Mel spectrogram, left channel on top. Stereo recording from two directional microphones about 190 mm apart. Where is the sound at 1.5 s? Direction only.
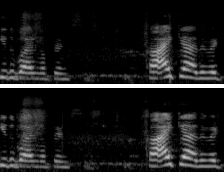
45° right (ahead or behind).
